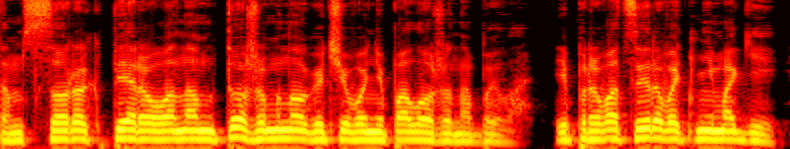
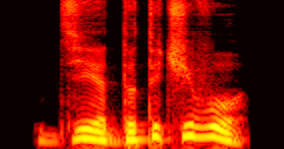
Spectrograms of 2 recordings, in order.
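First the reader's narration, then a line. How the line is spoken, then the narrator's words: Confused mutter. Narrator (Russian): растерянно пробормотал особист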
